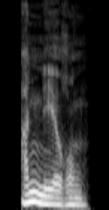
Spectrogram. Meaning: 1. approach (act of drawing near; access or opportunity of drawing near) 2. approach (a stroke whose object is to land the ball on the putting green) 3. approximation
- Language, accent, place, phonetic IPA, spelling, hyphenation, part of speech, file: German, Germany, Berlin, [ˈʔanˌnɛːɐʁʊŋ], Annäherung, An‧nä‧he‧rung, noun, De-Annäherung.ogg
